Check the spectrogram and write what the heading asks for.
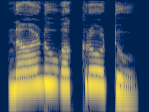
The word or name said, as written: ನಡು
